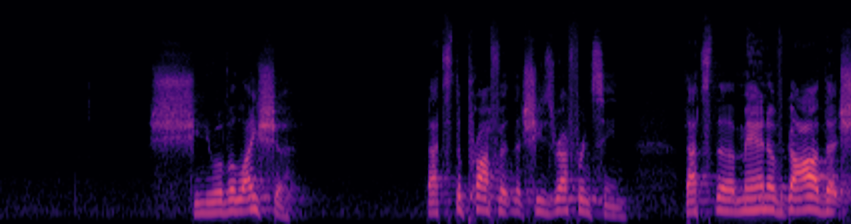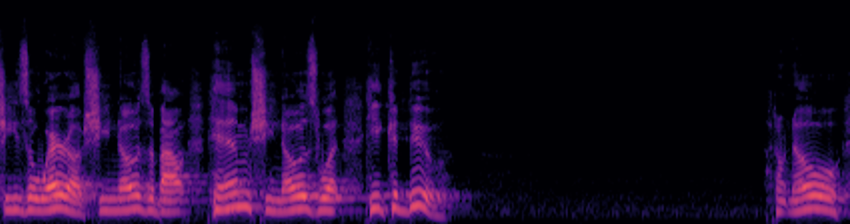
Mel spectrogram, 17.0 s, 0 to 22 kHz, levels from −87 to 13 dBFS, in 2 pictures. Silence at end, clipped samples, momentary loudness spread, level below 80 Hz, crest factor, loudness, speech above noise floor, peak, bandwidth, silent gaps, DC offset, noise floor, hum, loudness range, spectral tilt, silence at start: 0 s; under 0.1%; 15 LU; -80 dBFS; 20 dB; -32 LUFS; 47 dB; -14 dBFS; 14.5 kHz; none; under 0.1%; -78 dBFS; none; 10 LU; -5 dB/octave; 1.5 s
